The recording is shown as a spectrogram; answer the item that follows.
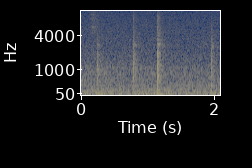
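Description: Four short, sharp clicks at uneven intervals over a faint hiss, the two loudest less than half a second apart near the middle.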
